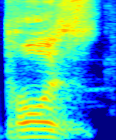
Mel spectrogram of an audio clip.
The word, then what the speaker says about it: those: Answer is correct, but the pronunciation is those. TH, those. Okay, Those.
